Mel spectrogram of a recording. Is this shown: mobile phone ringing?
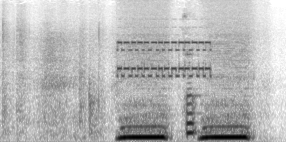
yes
